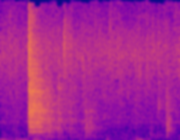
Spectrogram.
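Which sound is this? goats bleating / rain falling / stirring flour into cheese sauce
stirring flour into cheese sauce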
